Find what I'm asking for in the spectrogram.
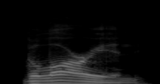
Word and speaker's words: Velaryon: This is how I'm going to do the Valyrian pronunciation. I'm going to think, okay, Corlys Velaryon is a sea snake. That means he's kind of like a pirate. Which makes me go R. So I say Velaryon.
